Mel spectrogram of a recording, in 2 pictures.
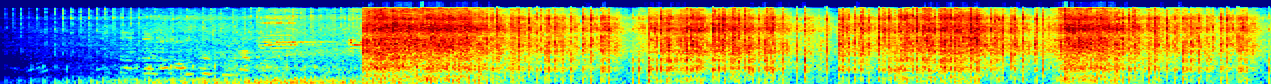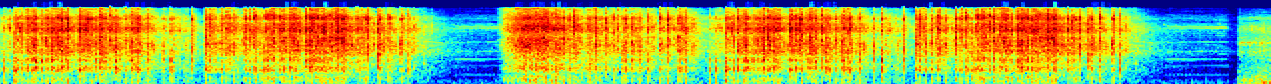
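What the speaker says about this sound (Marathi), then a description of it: "फटाके फोडून जल्लोष करून आनंद साजरा केला जात आहे" Rapid crackling bursts of firecrackers go off continuously and loudly for most of the stretch, with a brief pause near the end, amid crowd noise at a street celebration in Malegaon.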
